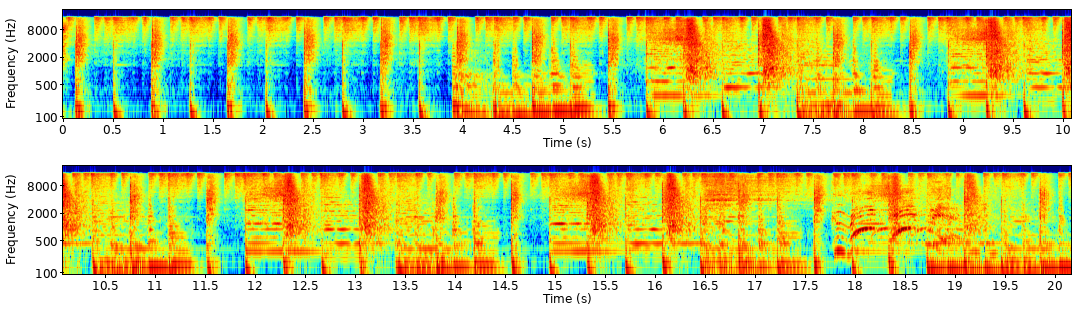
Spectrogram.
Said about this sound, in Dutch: En hij zei, ga eens naar dit nummer luisteren. Want volgens mij Gaat dat jullie helpen om jullie sound te vinden?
